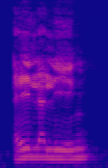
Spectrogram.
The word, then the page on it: ailalin: eilalin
